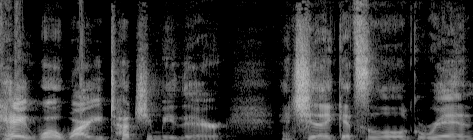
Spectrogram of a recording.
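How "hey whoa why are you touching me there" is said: put-on jumpy, flustered, nervous, startled tone. Retelling an anime scene where Weiss is touched: imitating nervous Weiss. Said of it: "Weiss is really nervous".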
